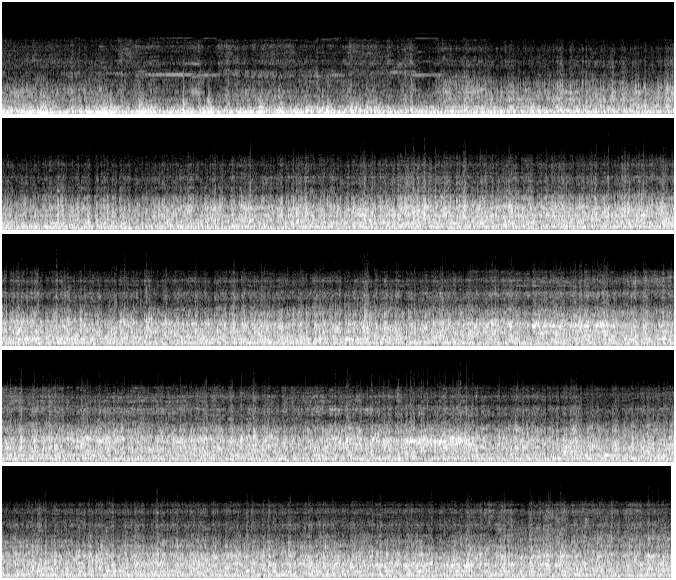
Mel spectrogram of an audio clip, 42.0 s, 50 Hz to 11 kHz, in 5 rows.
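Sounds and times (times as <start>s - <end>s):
harsh distorted noise: 0.0s - 41.9s.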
